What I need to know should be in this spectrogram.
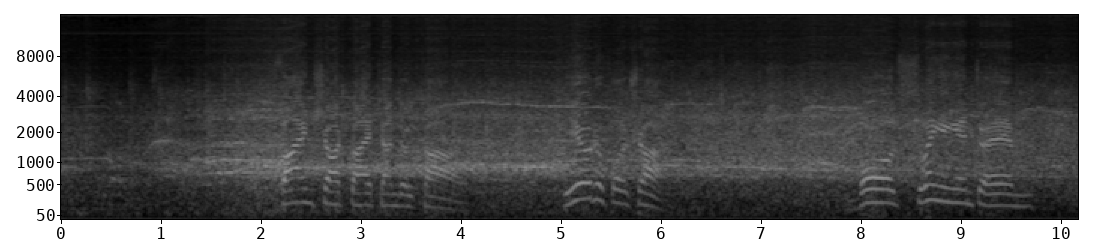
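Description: A large crowd cheers loudly outdoors, swelling up.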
